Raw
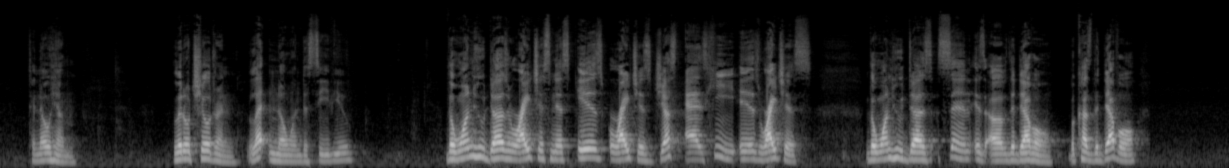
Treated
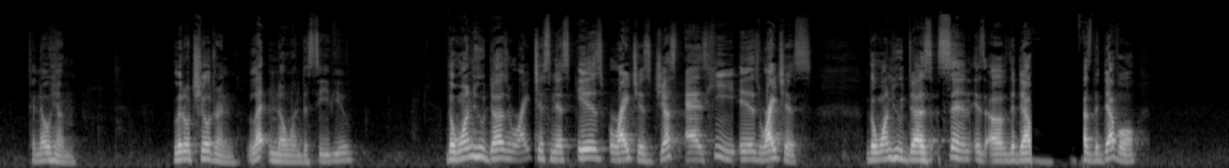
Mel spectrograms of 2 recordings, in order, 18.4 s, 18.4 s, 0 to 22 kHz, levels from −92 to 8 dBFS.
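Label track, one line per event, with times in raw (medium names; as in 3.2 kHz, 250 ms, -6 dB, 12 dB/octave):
7.220000	8.020000	fade out
13.800000	14.380000	gain +5.5 dB
15.470000	16.260000	inverse Chebyshev band-stop 220–4800 Hz, stop band 50 dB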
